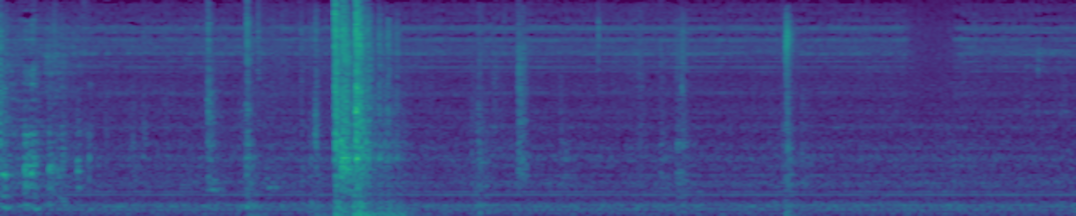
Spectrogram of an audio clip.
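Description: A steady low background hum with a few soft clicks, and one louder brief knock or bump a little over three seconds in.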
